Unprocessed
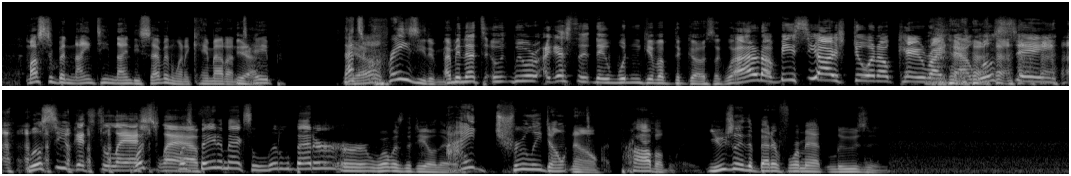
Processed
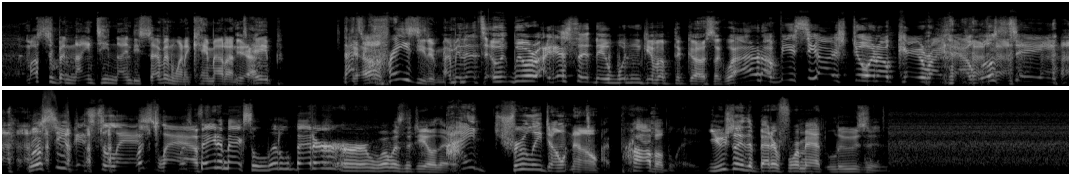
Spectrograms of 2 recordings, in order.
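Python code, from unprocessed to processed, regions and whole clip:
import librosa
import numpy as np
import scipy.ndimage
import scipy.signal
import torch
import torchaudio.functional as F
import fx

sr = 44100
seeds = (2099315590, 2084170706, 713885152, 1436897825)

y = fx.chain(x, sr, fx.over_compress(threshold_db=-28.0, ratio=-0.5),
    fx.air_absorb(metres=99.0), at=(5.33, 6.95))
y = fx.chain(y, sr, fx.air_absorb(metres=110.0),
    fx.power_curve(exponent=1.4), at=(10.93, 11.43))
y = scipy.signal.sosfilt(scipy.signal.butter(2, 1300.0, 'highpass', fs=sr, output='sos'), y)
y = fx.over_compress(y, sr, threshold_db=-36.0, ratio=-1.0)
y = fx.transient(y, sr, attack_db=-1, sustain_db=4)
y = F.gain(torch.from_numpy(y), 8.5).numpy()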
